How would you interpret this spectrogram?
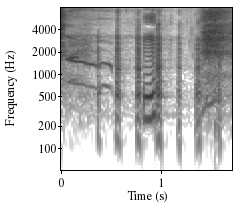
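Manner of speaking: high-pitched amused giggle; quick squeaky laugh. Real, not acted. Amused at the meme.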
